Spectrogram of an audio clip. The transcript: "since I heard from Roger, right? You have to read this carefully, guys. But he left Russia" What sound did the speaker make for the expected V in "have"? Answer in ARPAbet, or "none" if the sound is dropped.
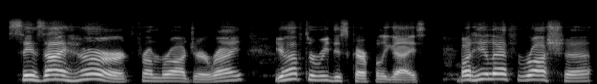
F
